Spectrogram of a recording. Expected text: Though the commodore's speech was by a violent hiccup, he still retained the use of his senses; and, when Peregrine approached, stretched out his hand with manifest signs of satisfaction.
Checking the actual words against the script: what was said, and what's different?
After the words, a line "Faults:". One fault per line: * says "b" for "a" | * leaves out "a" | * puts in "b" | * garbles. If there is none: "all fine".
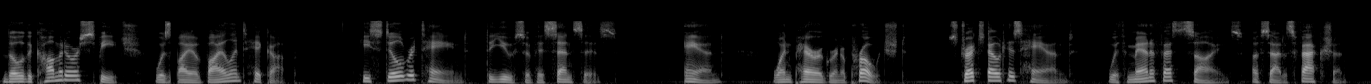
Though the commodore's speech was by a violent hiccup, he still retained the use of his senses; and, when Peregrine approached, stretched out his hand with manifest signs of satisfaction.
Faults:
all fine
